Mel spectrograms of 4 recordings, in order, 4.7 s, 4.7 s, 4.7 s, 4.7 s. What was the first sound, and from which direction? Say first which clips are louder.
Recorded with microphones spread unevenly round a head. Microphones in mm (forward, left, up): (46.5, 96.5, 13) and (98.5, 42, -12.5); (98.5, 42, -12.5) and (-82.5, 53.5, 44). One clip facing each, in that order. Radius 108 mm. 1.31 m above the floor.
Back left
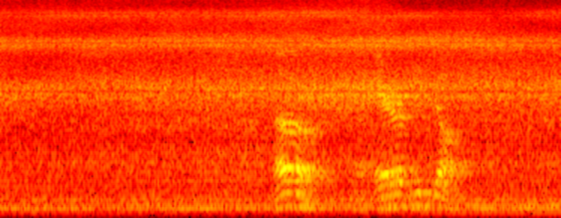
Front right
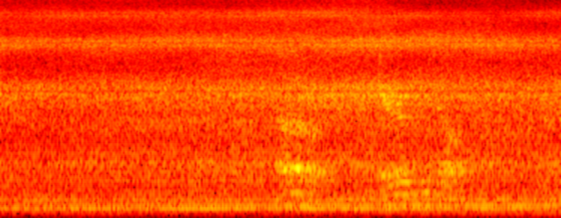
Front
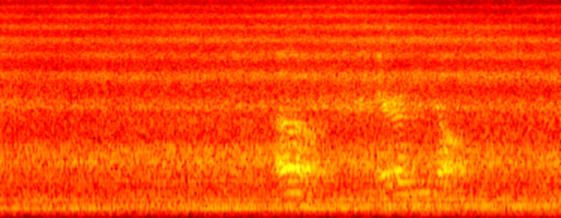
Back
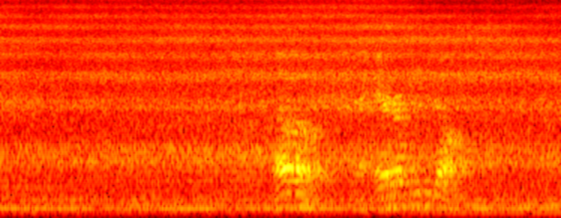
A man speaking: back left 3 dB, back 2 dB; 100° left.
